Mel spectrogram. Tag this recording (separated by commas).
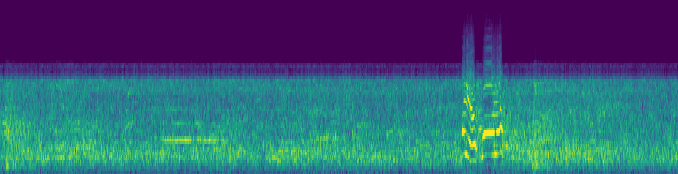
Speech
